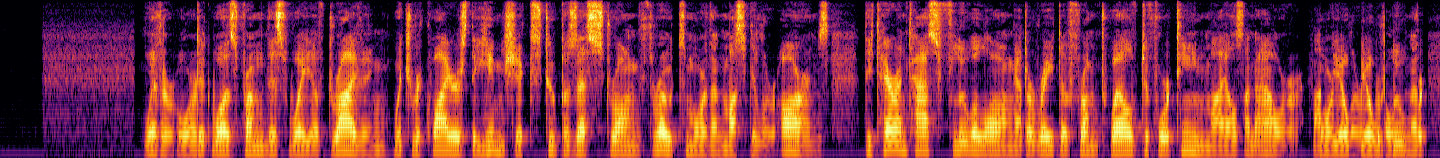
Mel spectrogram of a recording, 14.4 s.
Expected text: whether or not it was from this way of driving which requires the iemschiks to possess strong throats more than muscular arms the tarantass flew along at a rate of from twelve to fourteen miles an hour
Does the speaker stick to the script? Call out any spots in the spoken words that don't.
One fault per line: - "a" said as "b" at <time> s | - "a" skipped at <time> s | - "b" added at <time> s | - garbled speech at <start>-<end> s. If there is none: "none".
- "not" skipped at 2.0 s
- garbled speech at 13.1-14.3 s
